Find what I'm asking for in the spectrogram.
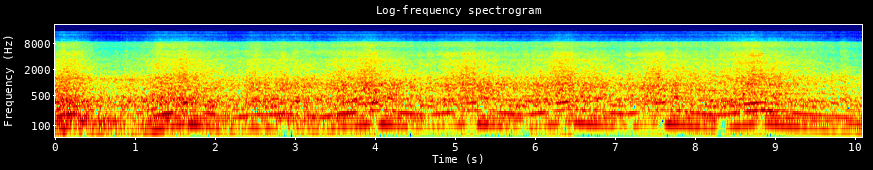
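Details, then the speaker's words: Honda Vario 125 that died when throttled, after fuel pump fix raised pressure from 20 to 42 PSI: engine revs rise and fall cleanly with throttle blips, no bogging or cutting out; revs freely and healthily. "jadi sudah tidak ada brebet tekanan sudah berada di 42 PSI"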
